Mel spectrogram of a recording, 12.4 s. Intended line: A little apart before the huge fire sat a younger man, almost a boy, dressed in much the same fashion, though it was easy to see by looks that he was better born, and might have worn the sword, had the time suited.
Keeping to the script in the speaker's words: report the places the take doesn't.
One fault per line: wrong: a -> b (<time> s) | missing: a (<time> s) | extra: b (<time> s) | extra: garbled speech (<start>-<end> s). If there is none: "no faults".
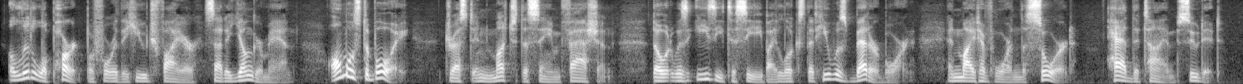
no faults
